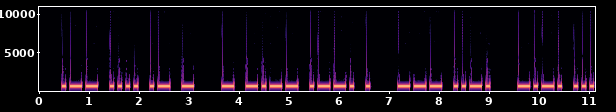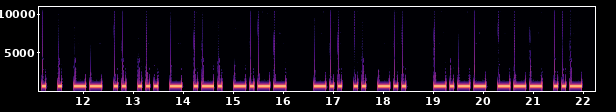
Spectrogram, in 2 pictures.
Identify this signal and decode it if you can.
Morse code, heard as a keyed tone, about 15 wpm, 700 Hz. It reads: WHAT TYPE OF CHEMISTRY DID YOU
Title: Sentences from Top 1000 Words - Review Part 6 - 15wpm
